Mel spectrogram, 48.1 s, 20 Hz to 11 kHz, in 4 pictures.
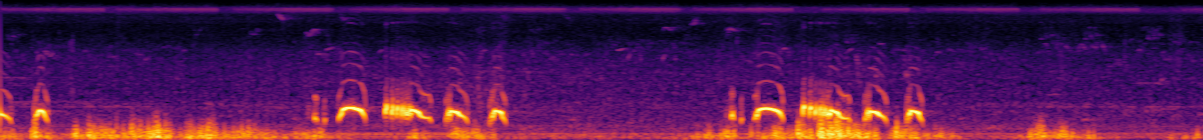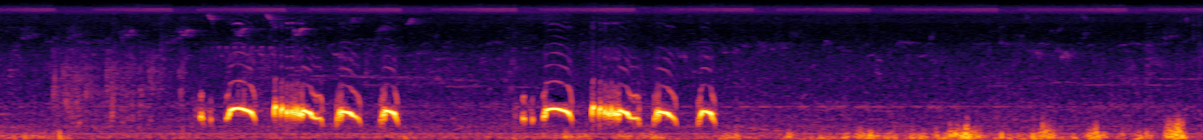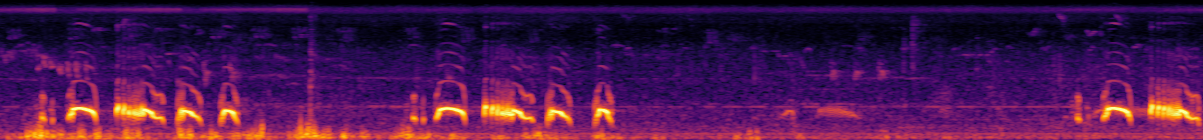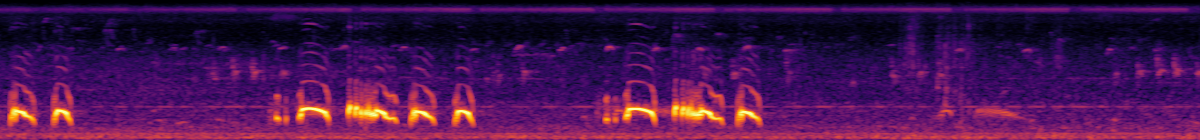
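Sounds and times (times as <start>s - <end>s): dove cooing: 0.0s - 0.6s, 3.1s - 5.1s, 7.3s - 9.3s, 14.0s - 16.1s, 17.2s - 19.2s, 24.4s - 26.6s, 28.1s - 30.2s, 34.8s - 36.9s, 38.8s - 40.9s, 42.1s - 43.8s, 45.5s - 46.4s.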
